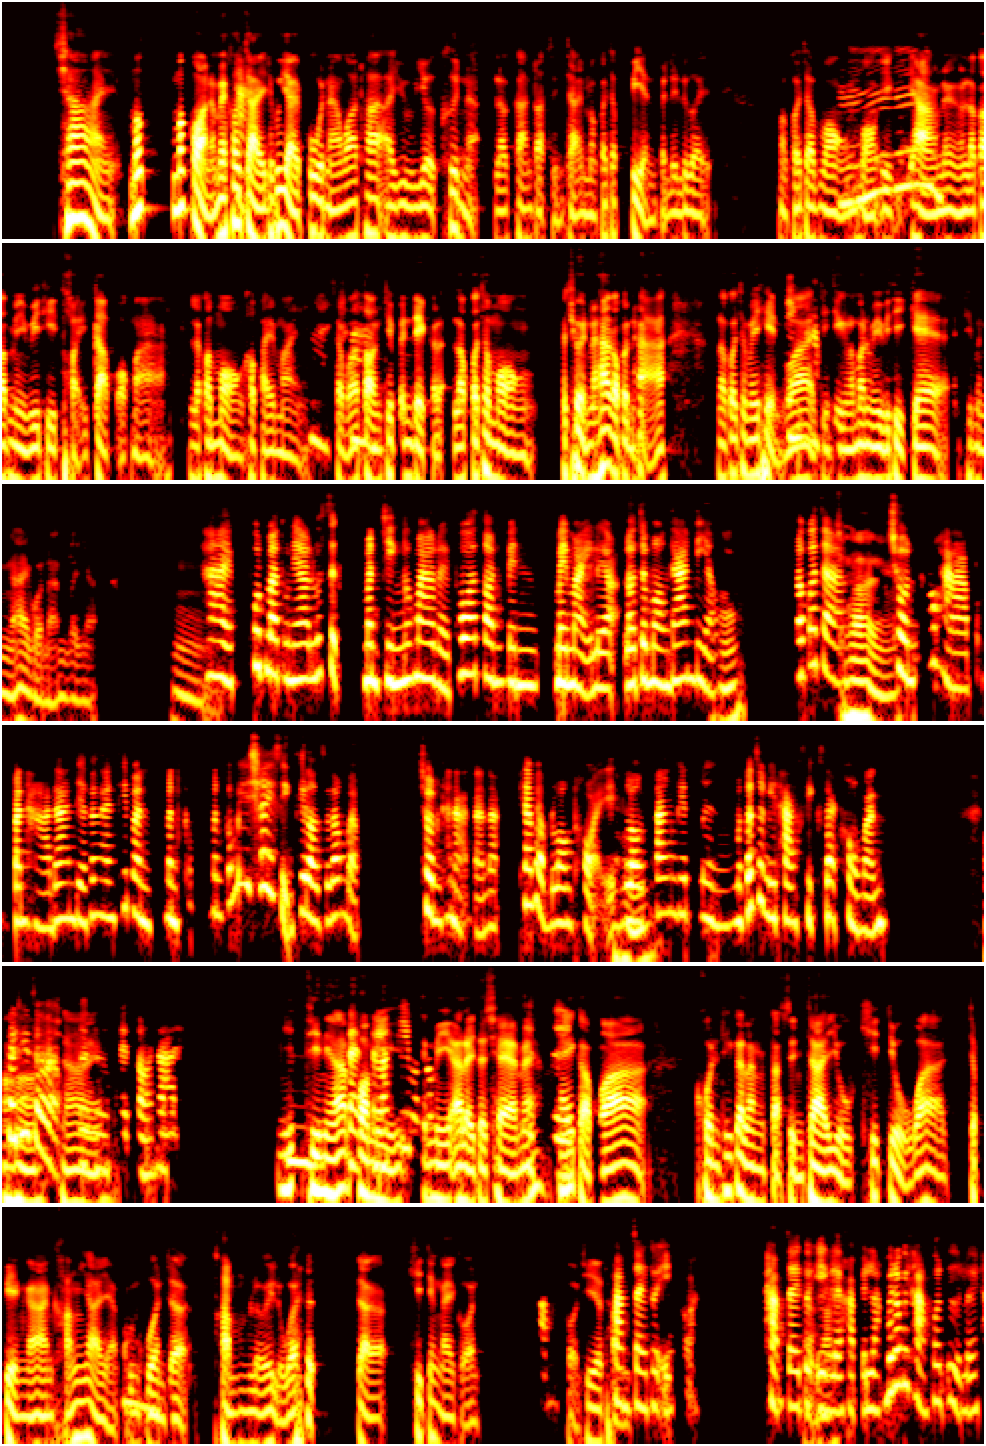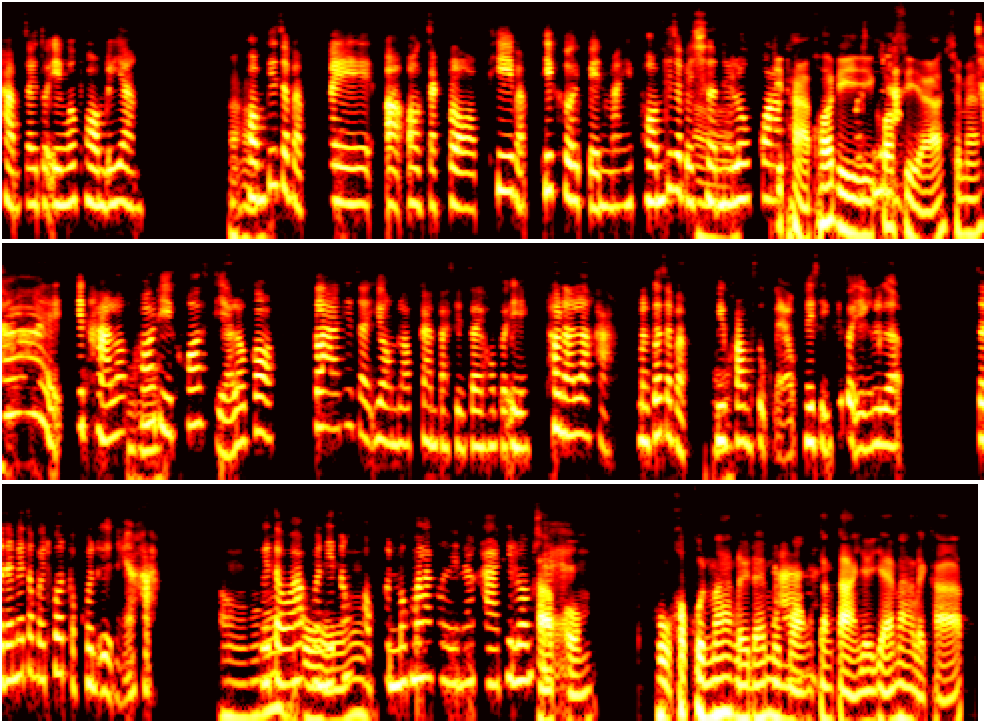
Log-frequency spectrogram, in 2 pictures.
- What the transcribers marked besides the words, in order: tapping; laughing while speaking: "เผชิญหน้ากับปัญหา"; other background noise; laughing while speaking: "หรือว่า"
- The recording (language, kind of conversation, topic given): Thai, podcast, เล่าให้ฟังหน่อยได้ไหมว่าทำไมคุณถึงตัดสินใจเปลี่ยนงานครั้งใหญ่?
